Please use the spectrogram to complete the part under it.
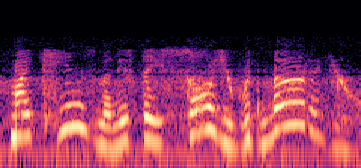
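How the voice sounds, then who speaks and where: Young lovesick noble girl, high pleading voice, old radio drama, muffled recording. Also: sing-song, moderate pace, noisy background. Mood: tender, anxious. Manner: romantic, pleading, poetic delivery. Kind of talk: classical stage-style radio drama acting.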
